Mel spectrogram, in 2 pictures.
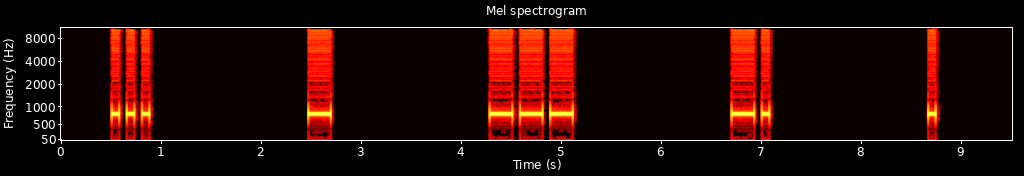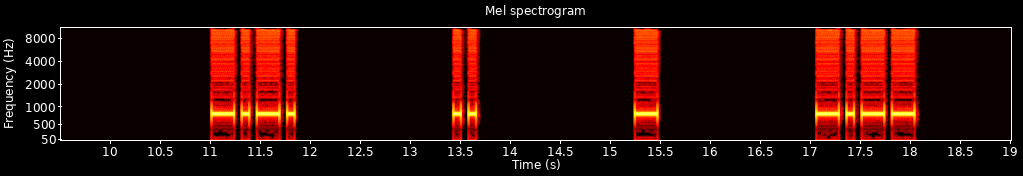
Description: Morse code, heard as a keyed tone, about 16 wpm, spaced as for 5 wpm, 800 Hz. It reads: STONECITY
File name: CW Code Groups @5WPM / fromSM's / Cities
